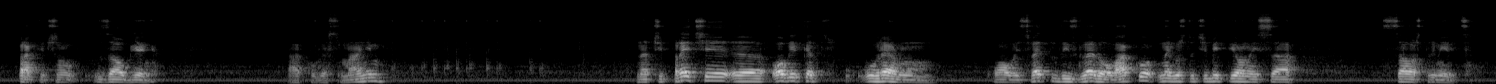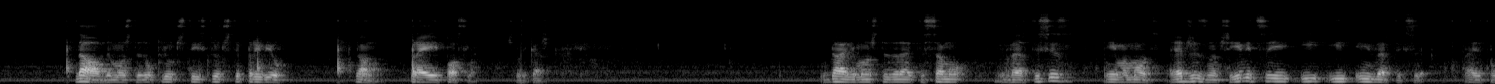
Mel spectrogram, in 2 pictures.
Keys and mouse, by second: 4.1 click, 4.4 click, 6.9-7.6 middle drag, 13.9 click, 15.6 click, 16.8 click, 17.5 click, 18.3 click, 19.0 click, 23.6 click, 26.0 click, 27.2 click, 29.5 click, 29.6 click.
